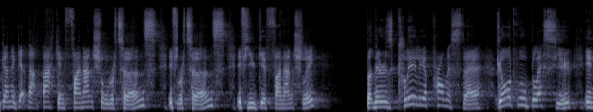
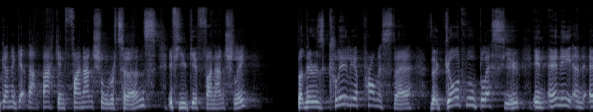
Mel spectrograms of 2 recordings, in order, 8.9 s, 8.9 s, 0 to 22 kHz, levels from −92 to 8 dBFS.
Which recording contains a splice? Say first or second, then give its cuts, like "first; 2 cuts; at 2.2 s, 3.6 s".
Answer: first; 2 cuts; at 2.7 s, 7.4 s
